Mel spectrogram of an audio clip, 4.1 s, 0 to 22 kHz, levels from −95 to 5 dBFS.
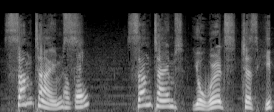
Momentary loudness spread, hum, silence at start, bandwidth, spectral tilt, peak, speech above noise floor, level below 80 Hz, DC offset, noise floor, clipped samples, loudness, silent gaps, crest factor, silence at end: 8 LU; none; 0.1 s; 13 kHz; -5.5 dB/octave; -4 dBFS; 37 dB; -52 dBFS; under 0.1%; -54 dBFS; under 0.1%; -17 LUFS; none; 14 dB; 0.05 s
